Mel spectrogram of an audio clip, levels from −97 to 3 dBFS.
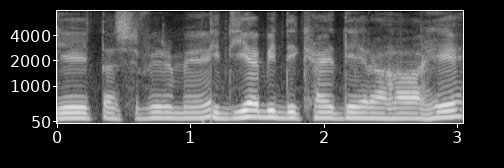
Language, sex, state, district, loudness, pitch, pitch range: Hindi, male, Arunachal Pradesh, Papum Pare, -16 LUFS, 145 Hz, 140-150 Hz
